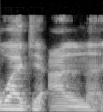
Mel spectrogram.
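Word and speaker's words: وَاجْعَلْنَا: Kalau dipisah bacanya begitu wa ij'alna, tapi kalau digabung waj'alna.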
